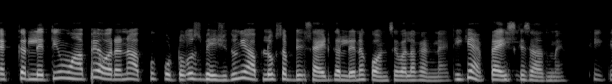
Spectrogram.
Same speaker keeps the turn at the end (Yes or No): No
